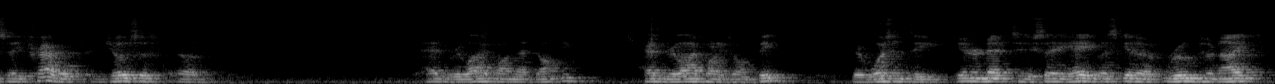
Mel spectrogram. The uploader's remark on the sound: LIVE from Calvary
